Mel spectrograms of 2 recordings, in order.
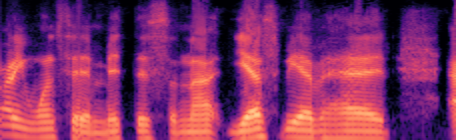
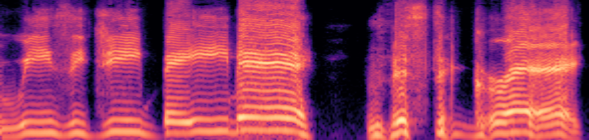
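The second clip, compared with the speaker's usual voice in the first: hype call; 6 semitones higher, 7 dB louder, slower than usual. Acted. Hyping up the producer.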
